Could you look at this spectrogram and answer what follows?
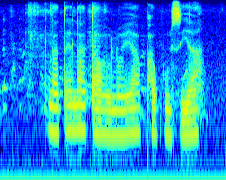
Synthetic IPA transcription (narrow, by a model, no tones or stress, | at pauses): latʼɛlatʼaʊlɔjapʰapʼusija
